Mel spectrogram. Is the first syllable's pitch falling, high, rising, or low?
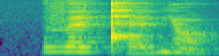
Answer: high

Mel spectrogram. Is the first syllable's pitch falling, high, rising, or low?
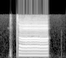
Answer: high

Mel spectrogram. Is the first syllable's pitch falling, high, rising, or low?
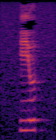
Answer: falling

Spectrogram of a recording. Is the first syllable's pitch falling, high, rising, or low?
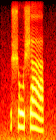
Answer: high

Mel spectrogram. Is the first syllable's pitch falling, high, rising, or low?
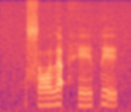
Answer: low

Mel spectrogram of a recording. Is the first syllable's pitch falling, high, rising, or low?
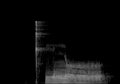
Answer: rising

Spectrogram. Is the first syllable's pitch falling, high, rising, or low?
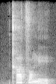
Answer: high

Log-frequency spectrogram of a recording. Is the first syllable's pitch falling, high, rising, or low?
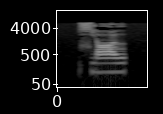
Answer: high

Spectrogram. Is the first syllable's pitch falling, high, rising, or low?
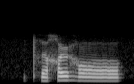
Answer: low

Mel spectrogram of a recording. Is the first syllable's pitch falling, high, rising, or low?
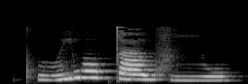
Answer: rising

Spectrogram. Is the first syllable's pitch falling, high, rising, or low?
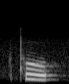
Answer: falling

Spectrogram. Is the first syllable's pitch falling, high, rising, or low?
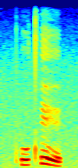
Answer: rising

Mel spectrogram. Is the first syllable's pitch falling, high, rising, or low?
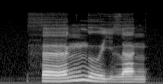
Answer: rising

